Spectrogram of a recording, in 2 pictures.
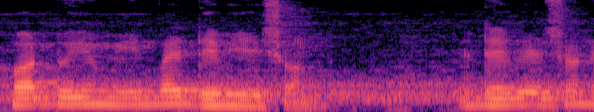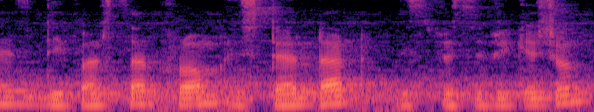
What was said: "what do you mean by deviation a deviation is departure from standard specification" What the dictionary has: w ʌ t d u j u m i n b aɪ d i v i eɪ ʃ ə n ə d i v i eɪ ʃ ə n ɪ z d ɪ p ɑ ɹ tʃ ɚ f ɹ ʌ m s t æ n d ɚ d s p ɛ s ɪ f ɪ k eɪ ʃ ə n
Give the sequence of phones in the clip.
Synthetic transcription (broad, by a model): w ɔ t d u j u m i n b aɪ d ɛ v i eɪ ʃ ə n ə d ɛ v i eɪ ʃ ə n ɪ z d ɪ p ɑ ɹ s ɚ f ɹ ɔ m s t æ n d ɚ d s p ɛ s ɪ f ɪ k eɪ ʃ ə n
